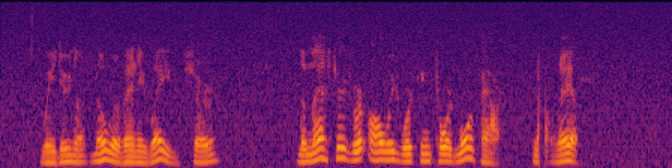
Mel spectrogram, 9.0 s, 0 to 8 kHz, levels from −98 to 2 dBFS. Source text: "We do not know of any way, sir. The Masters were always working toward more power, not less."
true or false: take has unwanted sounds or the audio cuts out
true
